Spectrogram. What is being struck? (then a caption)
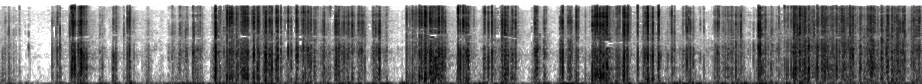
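Glitter-coated foam craft sheet. A thin, flexible glitter foam craft sheet is held curved while long nails scratch across its glitter surface. The result is a continuous, dense scratching and rasping with quick repeated strokes, heavy in low rumble and with little bright top.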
